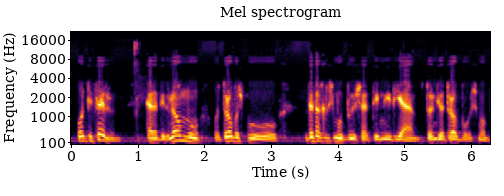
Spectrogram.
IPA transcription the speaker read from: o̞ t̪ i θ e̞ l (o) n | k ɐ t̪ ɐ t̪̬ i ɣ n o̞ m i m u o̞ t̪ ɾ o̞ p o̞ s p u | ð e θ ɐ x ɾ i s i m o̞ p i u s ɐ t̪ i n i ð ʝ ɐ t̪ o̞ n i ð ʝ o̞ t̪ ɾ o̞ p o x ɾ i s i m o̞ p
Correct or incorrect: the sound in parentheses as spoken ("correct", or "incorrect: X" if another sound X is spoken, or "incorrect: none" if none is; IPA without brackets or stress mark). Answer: incorrect: u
